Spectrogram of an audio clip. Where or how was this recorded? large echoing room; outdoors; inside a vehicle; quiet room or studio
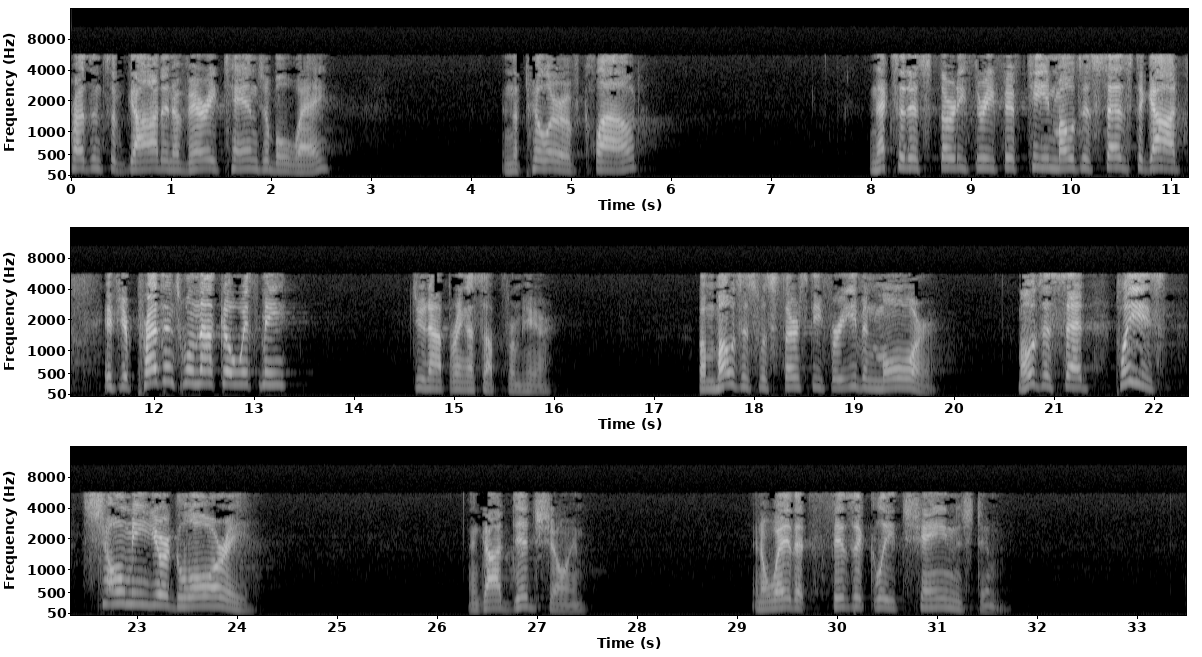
large echoing room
